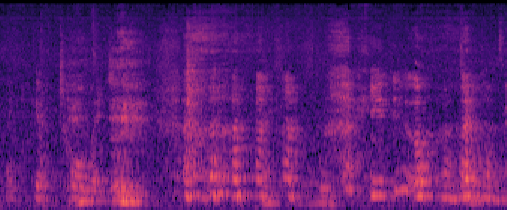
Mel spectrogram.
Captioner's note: laughter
